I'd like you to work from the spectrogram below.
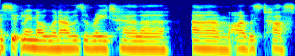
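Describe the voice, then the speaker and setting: A woman speaks with a very deep, low pitch. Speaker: retail trainer, former retail buyer. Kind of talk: online workshop presentation. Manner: fast.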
